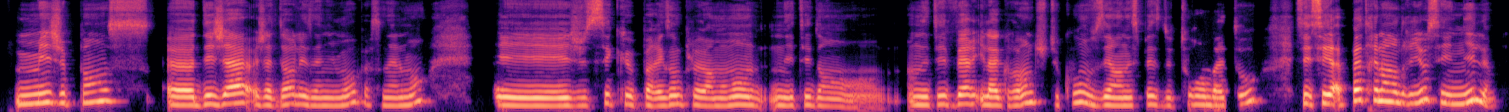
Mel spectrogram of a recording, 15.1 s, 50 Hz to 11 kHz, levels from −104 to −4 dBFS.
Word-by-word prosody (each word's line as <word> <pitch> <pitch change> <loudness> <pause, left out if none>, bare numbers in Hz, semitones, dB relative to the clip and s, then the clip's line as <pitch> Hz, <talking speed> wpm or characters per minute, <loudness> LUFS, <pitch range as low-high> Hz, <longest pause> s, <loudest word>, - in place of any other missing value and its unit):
mais 235 +4 +2
je 245 -1 -2
pense 285 +7 -4 0.2
heu, 195 -1 +6
déjà 220 +5 +3
j'adore 200 +2 -2
les 210 -3 -2
animaux 185 +5 -3
personnellement 205 +3 -6 0.7
et 185 -1 +4
je 185 - -6
sais 190 +6 -4
que 220 -1 -3
par 200 -2 -3
exemple, 210 +3 -1
heu, 190 - +2
à 185 - -1
un - - -4
moment 185 +3 0
on 195 -3 -2
on 195 - -3
était 190 +2 -3
dans 170 -5 -8 0.3
on 205 - -1
était 200 +2 0
vers 225 +2 +1
Ilha 195 -1 +3
Granche 225 +9 -3
du 200 - -13
coup. 255 +6 -4
On 260 - +1
faisait 200 -1 0
un 185 -1 +1
espèce 190 +1 -3
de 185 - -8
tour 210 +4 -8
en 200 - 0
bateau 220 +10 -3 0.3
c'est 230 -2 -1
c'est 230 +2 +6 0.2
pas 300 +1 +9
très 305 0 0
loin 285 -2 +5
de 245 - -2
Rio. 255 +8 0
C'est 310 -6 -2
une 225 +1 0
île, 295 +1 +2
205 Hz, 190 wpm, -22 LUFS, 190-245 Hz, 0.7 s, pas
